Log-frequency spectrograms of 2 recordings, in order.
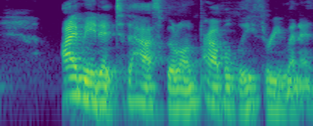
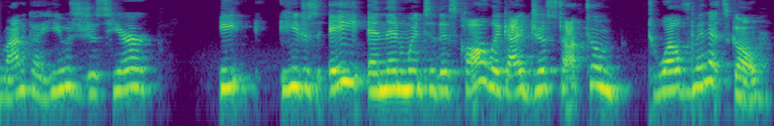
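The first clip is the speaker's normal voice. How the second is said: higher, louder, insisting he was fine; retold disbelief; 6 semitones higher, 5 dB louder than usual. Wife tells the caller he was just here, disbelieving. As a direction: protest the news in disbelief. Retelling her disbelief at the news.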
